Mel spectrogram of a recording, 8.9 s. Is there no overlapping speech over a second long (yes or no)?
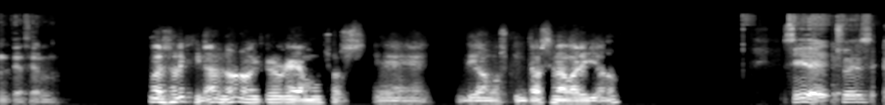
yes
